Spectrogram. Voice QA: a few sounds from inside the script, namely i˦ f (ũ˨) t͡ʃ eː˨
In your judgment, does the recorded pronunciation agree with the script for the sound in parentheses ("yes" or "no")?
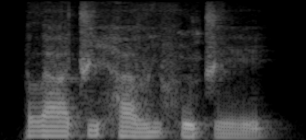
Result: yes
